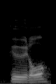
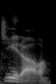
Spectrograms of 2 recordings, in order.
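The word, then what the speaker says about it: GDAL: a pre-built image um goodle which is the proper way to say it because Frank told me that is the way to say it um not gll okay so Google we're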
